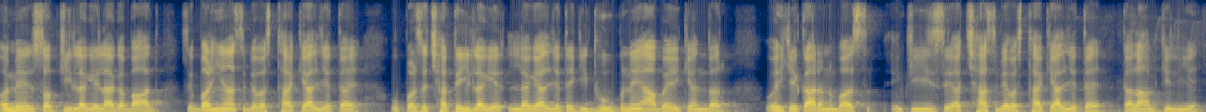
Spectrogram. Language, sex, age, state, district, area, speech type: Maithili, male, 18-30, Bihar, Samastipur, rural, spontaneous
